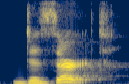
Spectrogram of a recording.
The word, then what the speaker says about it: dessert: then with a stressed dessert is an example of an iambic foot we put the stress on the second part of the word a trochaic foot is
